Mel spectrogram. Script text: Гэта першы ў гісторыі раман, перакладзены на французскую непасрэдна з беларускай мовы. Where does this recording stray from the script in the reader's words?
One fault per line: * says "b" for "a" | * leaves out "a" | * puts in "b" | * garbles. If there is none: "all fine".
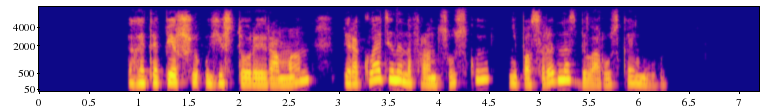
all fine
